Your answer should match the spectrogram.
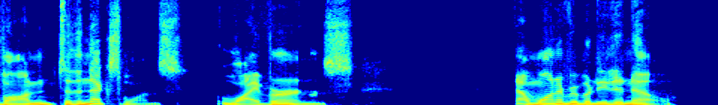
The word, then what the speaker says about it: wyvern: how to pronounce this it is wyvern okay it's not woven because that doesn't make any goddamn sense it's just you say it the way it looks it's w-y-v-e-r-m live urn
